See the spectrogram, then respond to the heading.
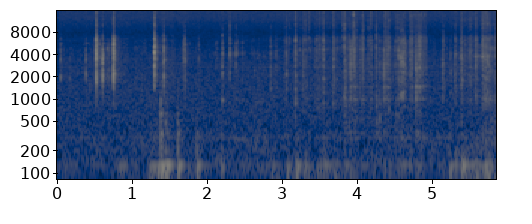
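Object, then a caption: Dried household soap remnant. A solid, hand-sized, stone-like dried household soap remnant with a speckled crust is held in the hand and shaved with a utility knife blade into crumbly flakes. The clip opens with a few sharp, bright clicks, then moves into bursts of crisp scraping and crackling with a low rumble beneath. Brief, dry cuts come in uneven clusters.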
